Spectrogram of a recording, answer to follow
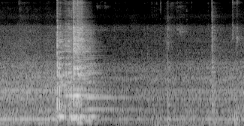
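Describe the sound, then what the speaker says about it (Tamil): Fried gulab jamun go into a pot of sugar syrup and get stirred. A spoon gives a brief burst of clattering metal against the pot, followed by a few sparse, sharp clinks over faint background noise. "இப்போ நம்ம இதுலேருந்து ஒவ்வொரு பீஸாக எடுத்து இந்த சக்கரை பாகில் போட்டு கிண்டி விடுங்க"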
